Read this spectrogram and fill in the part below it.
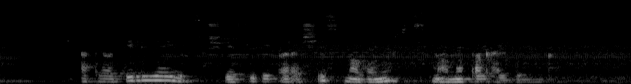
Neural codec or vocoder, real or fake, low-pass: none; real; 19.8 kHz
